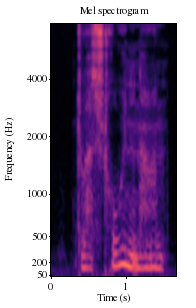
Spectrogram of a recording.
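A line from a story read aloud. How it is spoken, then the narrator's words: Murmured. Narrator (German): raunte Frieda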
